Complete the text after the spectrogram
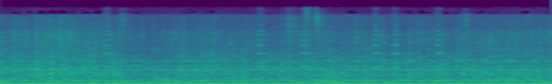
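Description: A keypad beeps with short electronic tones as keys are pressed.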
